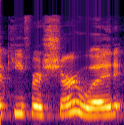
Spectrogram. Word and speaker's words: Kiefer Sherwood: Yeah, Kiefer Sherwood. If you didn't know how to say that sign, that's how you say it.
